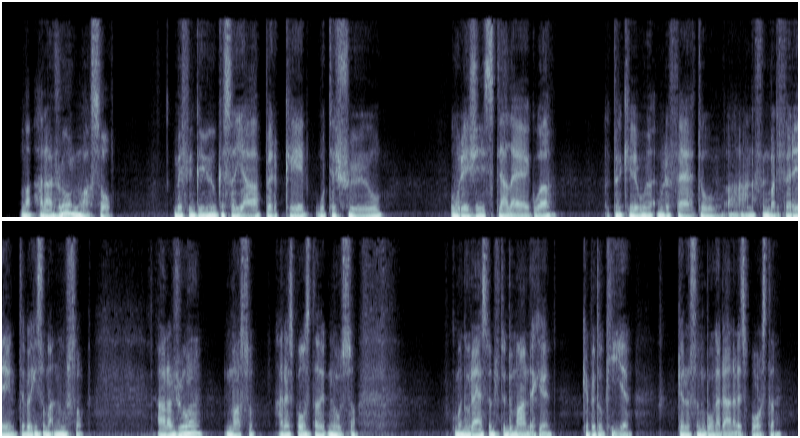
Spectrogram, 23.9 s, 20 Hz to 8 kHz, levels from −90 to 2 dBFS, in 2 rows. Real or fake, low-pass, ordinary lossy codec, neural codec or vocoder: fake; none; none; codec, 16 kHz, 1.1 kbps, Voila-Tokenizer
